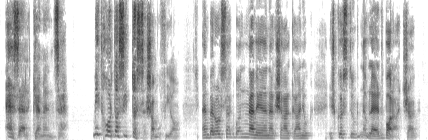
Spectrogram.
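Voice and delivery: a furious dragon mother berating her son; angry scolding. Acted. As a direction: tell him off in outrage.

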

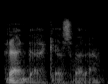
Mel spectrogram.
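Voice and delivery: low, weary, almost breathless; a worn-out beast bowing its head; deep tired voice. A narrator's reading. The defeated bird offers itself, weary and low. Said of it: "mondta mély, fáradt hangon".

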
